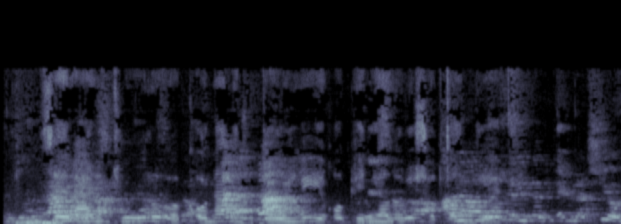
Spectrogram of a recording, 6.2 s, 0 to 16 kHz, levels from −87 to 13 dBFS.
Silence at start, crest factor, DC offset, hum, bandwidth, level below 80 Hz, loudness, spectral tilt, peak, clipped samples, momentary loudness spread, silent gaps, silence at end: 0.05 s; 20 dB; under 0.1%; none; 11.5 kHz; -60 dBFS; -23 LUFS; -4 dB/octave; -4 dBFS; under 0.1%; 14 LU; none; 0 s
